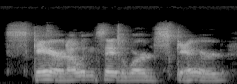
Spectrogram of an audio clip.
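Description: A man's voice: medium pitch, level tone, slow, dull audio, a little hiss or hum. A man co-hosting an amateur sports podcast, arguing back in exasperated, profane banter. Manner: exasperated, argumentative, swears freely. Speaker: podcast co-host. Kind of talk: casual sports chat.

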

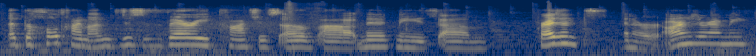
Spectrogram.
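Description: A woman playing a tabletop role-playing game, speaking in a slow, relaxed way and thinking aloud. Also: mid-range voice. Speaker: player. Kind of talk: casual tabletop role-play.

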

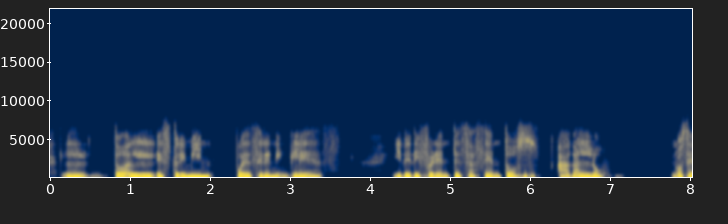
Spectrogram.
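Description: A woman's voice: mid-range voice, darkish tone, no echo, highs cut off. A middle-aged woman with a Mexican accent, talking candidly and encouragingly as an interview guest. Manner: candid, encouraging, many fillers. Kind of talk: casual interview.

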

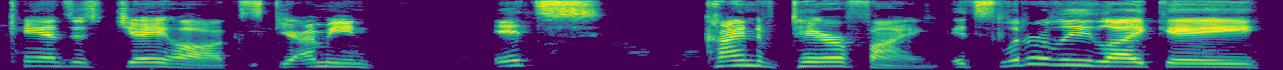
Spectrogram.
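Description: A man's voice: sits high, big pitch swings, slow pace, a bit bright, no echo. A man co-hosting a casual sports chat, teasing his friend and swearing casually in a laid-back way. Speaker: podcast co-host.

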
